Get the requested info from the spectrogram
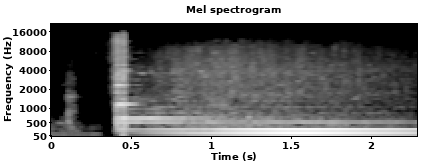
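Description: Outro logo sting: a single sharp click, then a low sustained bell-like hum that swells and slowly fades.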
